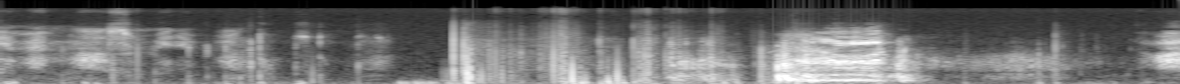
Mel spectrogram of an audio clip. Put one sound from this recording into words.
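A pig squeals as it is struck.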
